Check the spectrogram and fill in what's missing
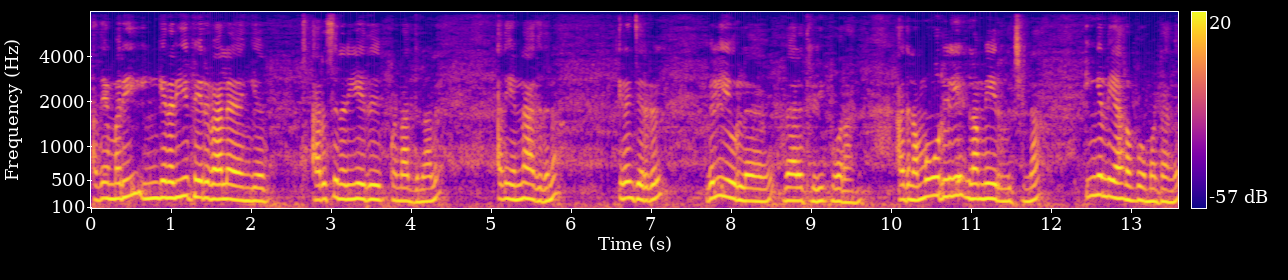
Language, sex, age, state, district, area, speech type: Tamil, female, 30-45, Tamil Nadu, Tiruvallur, urban, spontaneous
